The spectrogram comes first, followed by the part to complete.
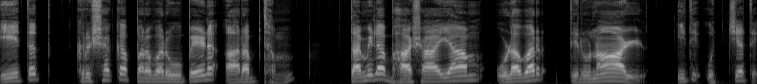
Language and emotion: Sanskrit, neutral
